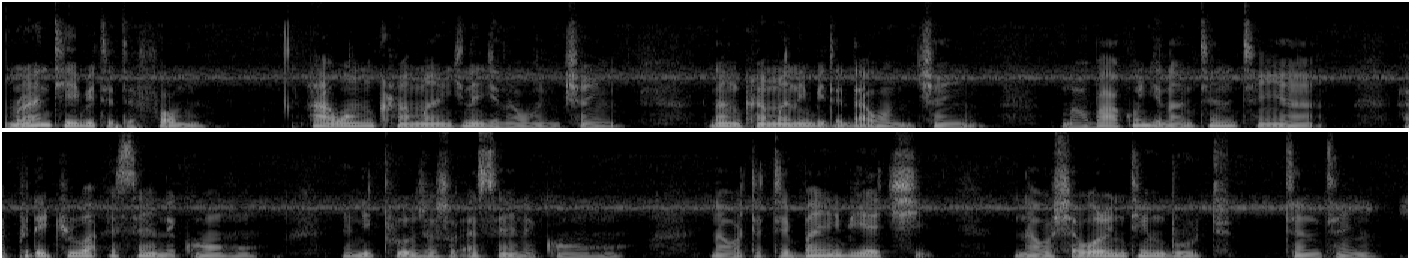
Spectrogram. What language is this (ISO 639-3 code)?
aka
